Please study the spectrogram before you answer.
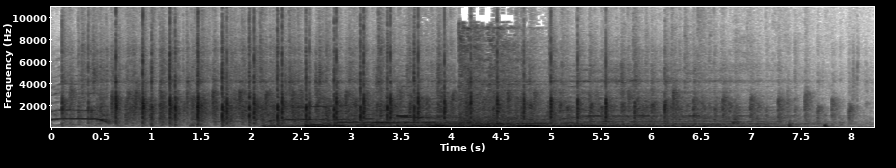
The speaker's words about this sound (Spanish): Bueno, todo esto que me cuentas es muy apasionante, pero antes de que la luna llegue a su esplendor, vamos a recibir con un aplauso de los que se desprenden las uñas de gel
